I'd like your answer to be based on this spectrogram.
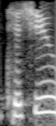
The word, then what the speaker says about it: Tishue: So if you just search for me, my first and last name, Jessica Tissue, which I'm sure is spelled out, T-I-S-H-U-E, on LinkedIn, feel free to send me a message and connect with me on LinkedIn.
